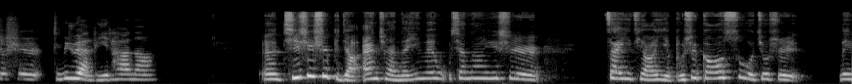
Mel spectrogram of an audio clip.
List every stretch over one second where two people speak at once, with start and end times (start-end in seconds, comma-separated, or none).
none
